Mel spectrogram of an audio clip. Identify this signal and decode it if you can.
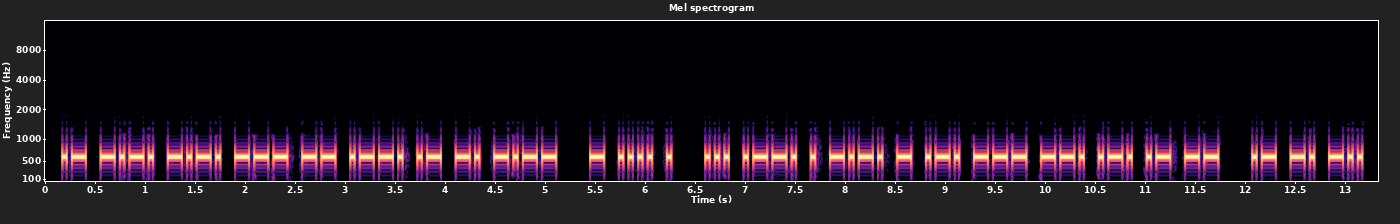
Morse code, heard as a keyed tone, about 25 wpm, 600 Hz. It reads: ACCOMPANY THE SPECTROGRAM AND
